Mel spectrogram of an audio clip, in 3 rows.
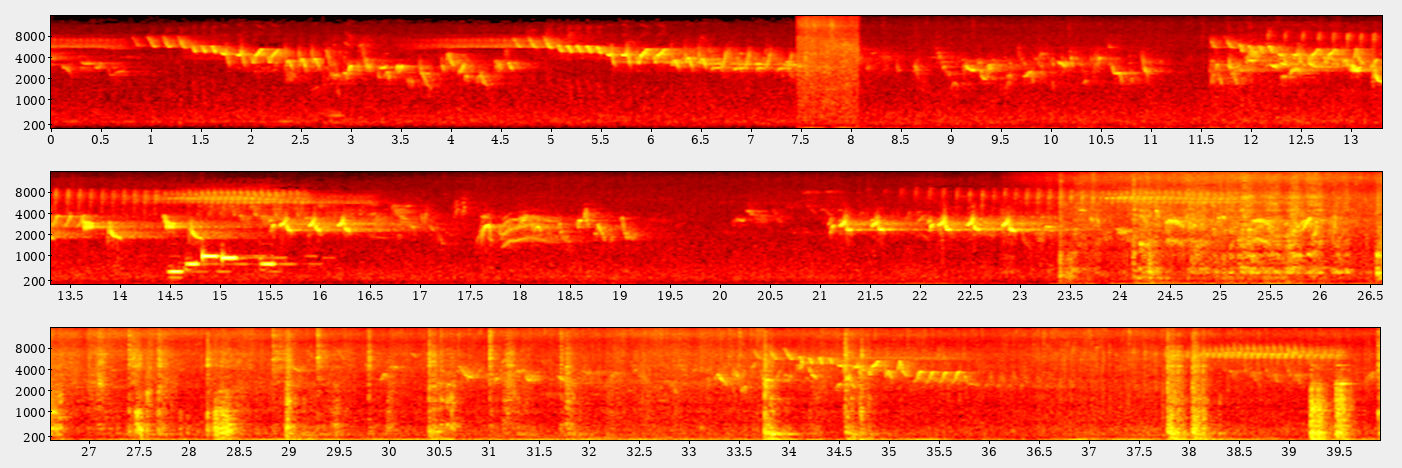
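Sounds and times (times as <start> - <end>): food frying in hot oil: 7.5 - 12.8, 22.8 - 39.9
birds chirping: 14.5 - 16.4, 21.8 - 36.8
stirring clicks and scrapes in pan: 23.3 - 35.8.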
